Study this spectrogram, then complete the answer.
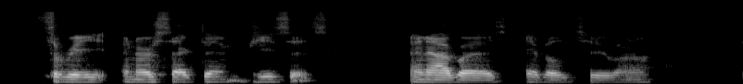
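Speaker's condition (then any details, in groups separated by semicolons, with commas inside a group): ALS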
